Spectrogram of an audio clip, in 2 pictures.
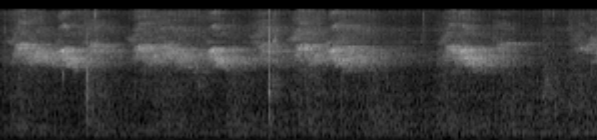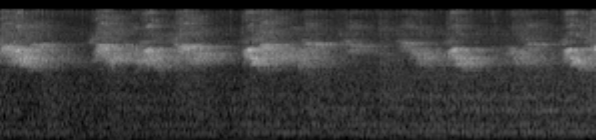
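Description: A bird chirping repeatedly, short high chirps about twice a second, with a couple of faint taps from chicken pieces being arranged in a metal baking pan.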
